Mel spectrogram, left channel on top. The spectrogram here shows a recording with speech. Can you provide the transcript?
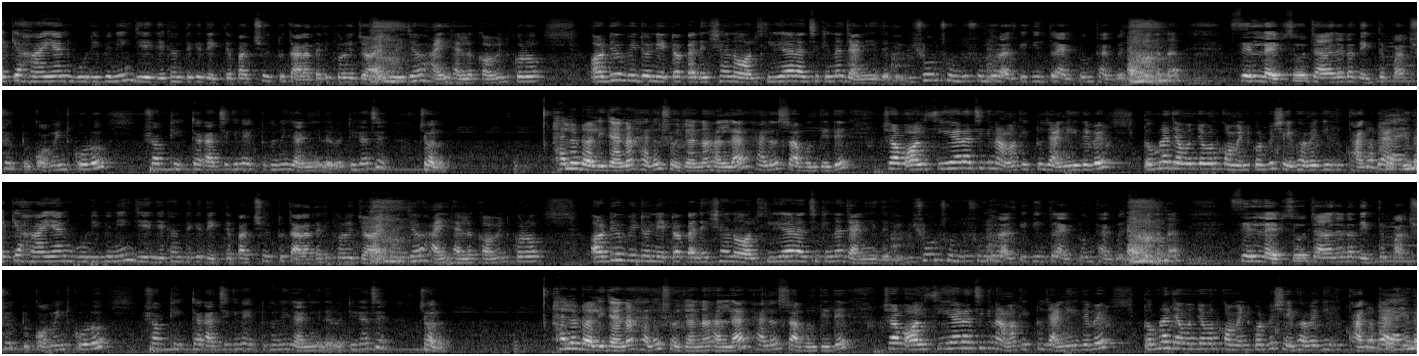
হাই এন্ড গুড ইভিনিং। যে যেখান থেকে দেখতে পাচ্ছ একটু তাড়াতাড়ি করে জয়েন হয়ে যাও, হাই হ্যালো কমেন্ট করো। Audio video network connection all clear আছে কিনা জানিয়ে দেবে। ভীষণ সুন্দর সুন্দর আজকে কিন্তু একদম থাকবে সেল লাইভ। সো যারা যারা দেখতে পাচ্ছ একটু কমেন্ট করো, সব ঠিকঠাক আছে কিনা একটুখানি জানিয়ে দেবে, ঠিক আছে? চলো, হ্যালো ডলি জানা, হ্যালো সৌজন্যা হালদার, হ্যালো শ্রাবন্তী দে, সব অল ক্লিয়ার আছে কিনা আমাকে একটু জানিয়ে দেবে। তোমরা যেমন যেমন কমেন্ট করবে সেইভাবে কিন্তু থাকবে। আজকে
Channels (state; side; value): normal; both; correlation 0.47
